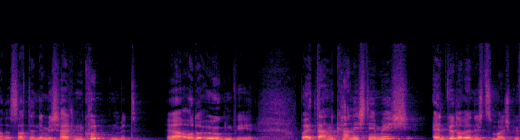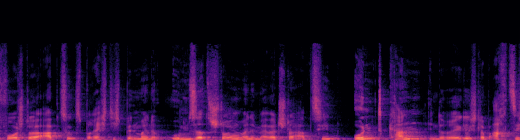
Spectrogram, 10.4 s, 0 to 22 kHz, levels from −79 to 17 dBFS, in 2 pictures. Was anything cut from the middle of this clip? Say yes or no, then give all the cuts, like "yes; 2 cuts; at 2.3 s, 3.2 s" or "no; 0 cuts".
yes; 1 cut; at 4.2 s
